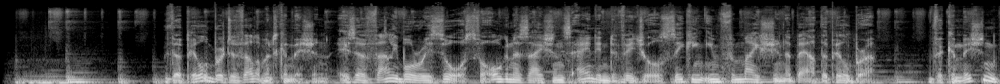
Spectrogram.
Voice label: government messages on hold

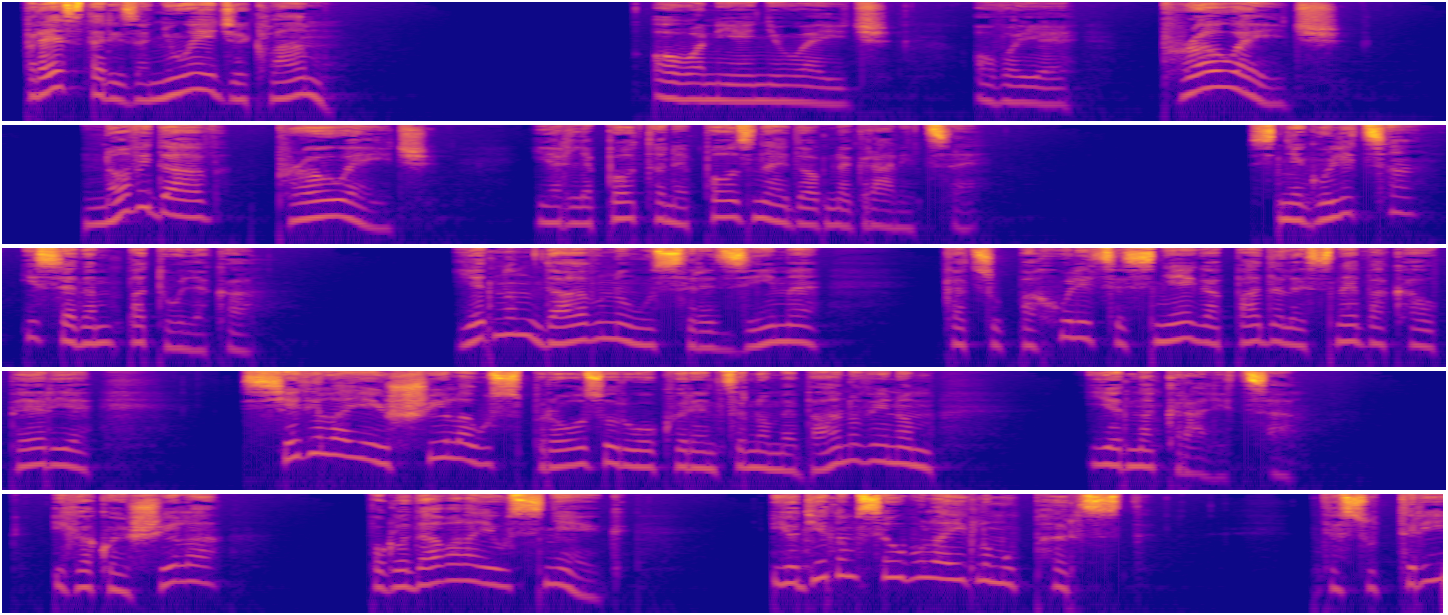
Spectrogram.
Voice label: croatian female voice

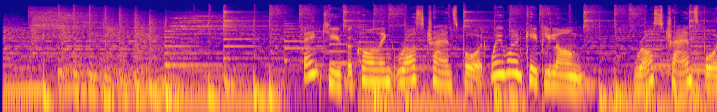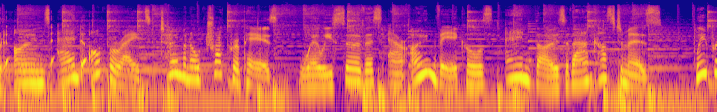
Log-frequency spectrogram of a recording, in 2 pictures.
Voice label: onhold

